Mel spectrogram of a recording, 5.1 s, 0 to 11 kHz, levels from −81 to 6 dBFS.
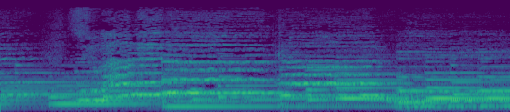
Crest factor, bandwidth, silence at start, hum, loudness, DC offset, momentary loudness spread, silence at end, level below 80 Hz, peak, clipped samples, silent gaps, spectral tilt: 14 dB; 9.4 kHz; 0 s; none; -27 LUFS; under 0.1%; 6 LU; 0 s; -62 dBFS; -12 dBFS; under 0.1%; none; -7 dB/octave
